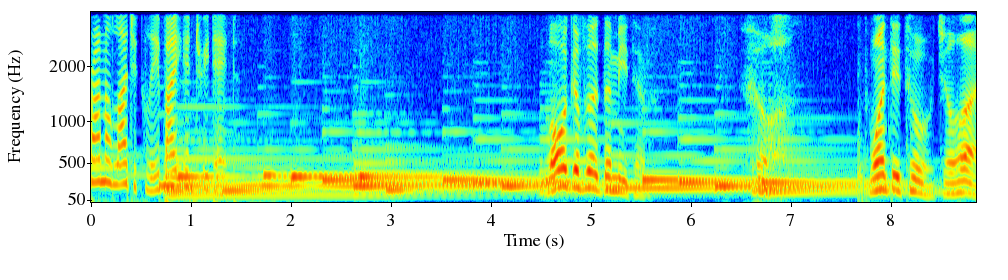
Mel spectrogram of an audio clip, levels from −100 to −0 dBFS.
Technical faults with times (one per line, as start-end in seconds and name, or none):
7.67-7.73 sound dropped by the voice detector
